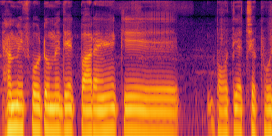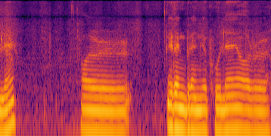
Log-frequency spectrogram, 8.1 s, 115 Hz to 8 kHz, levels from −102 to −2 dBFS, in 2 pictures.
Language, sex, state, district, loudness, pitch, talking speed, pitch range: Hindi, male, Uttar Pradesh, Muzaffarnagar, -20 LUFS, 130 Hz, 145 wpm, 125-140 Hz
